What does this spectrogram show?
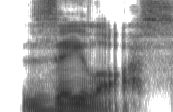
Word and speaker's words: Zelos: Now, the brand Zelos, Z E L O S, is actually pronounced Zaylos. Most people will pronounce it and I pronounce it Zaylos.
